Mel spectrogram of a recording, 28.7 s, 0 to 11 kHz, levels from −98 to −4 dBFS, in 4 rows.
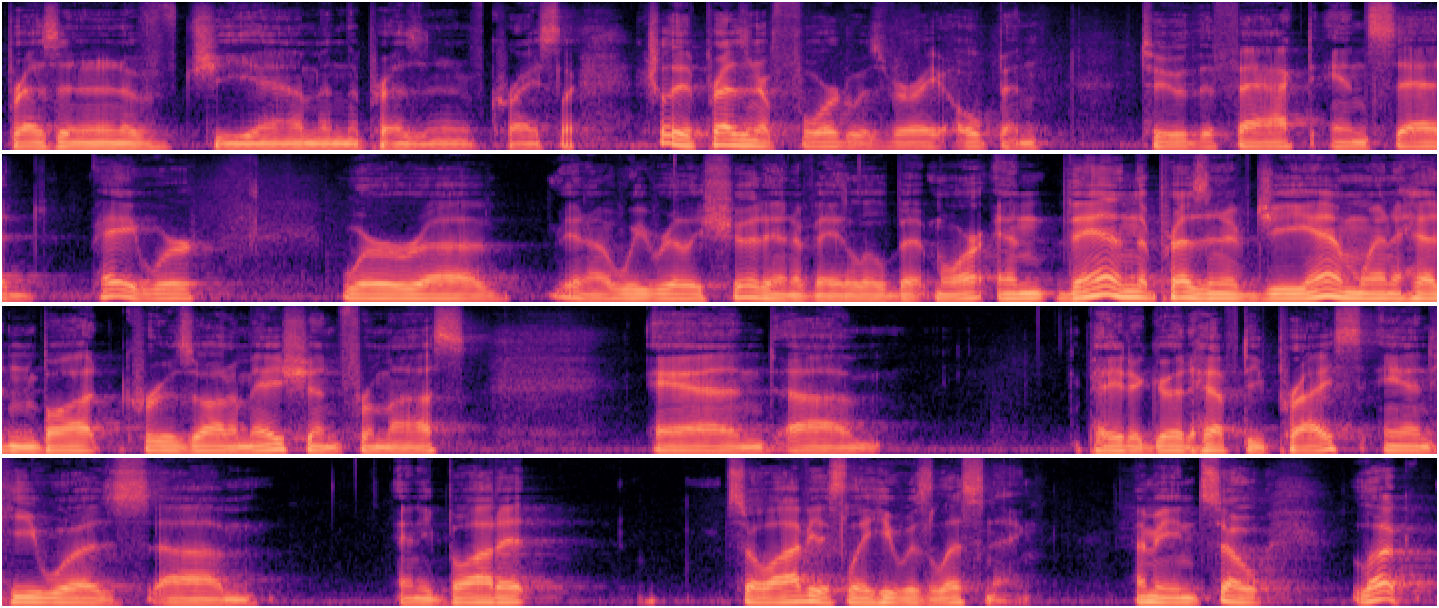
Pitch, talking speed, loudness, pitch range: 100 Hz, 155 wpm, -28 LUFS, 95-115 Hz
